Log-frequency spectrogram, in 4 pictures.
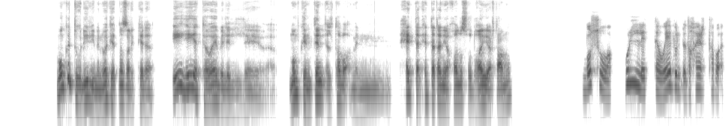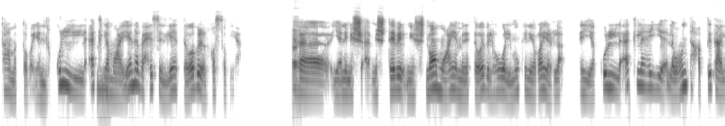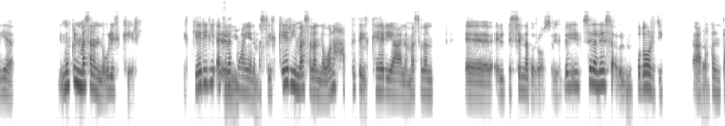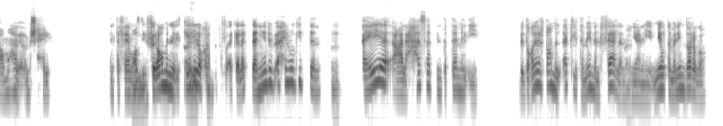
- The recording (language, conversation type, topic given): Arabic, podcast, إيه أكتر توابل بتغيّر طعم أي أكلة وبتخلّيها أحلى؟
- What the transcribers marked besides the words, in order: tapping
